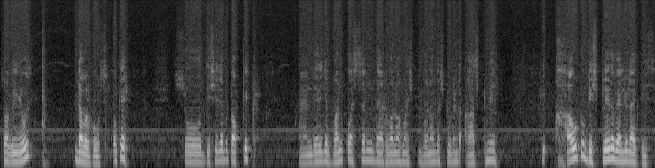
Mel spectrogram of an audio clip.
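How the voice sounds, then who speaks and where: A young man teaching a programming class on screen, slowly walking through code step by step and mixing Hindi with English. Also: on the high side, mellow, slight background noise, low-quality recording. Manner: slow, explains step by step, mixes Hindi and English. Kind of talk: screen-share coding lesson.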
